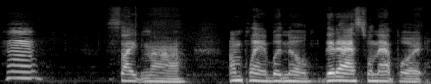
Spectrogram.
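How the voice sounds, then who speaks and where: A woman's voice: deep voice, big pitch swings, measured pace, fairly bright tone. A woman spiritual reader giving a blunt, profane, preachy pep talk to viewers on a livestream.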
